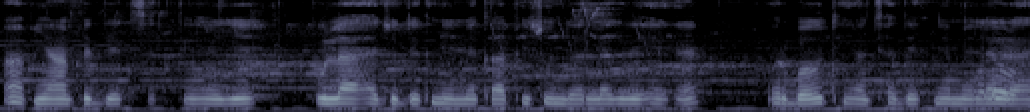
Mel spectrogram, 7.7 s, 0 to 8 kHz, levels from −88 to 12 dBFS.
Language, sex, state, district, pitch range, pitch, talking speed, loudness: Maithili, male, Bihar, Supaul, 120-125 Hz, 120 Hz, 200 wpm, -40 LUFS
